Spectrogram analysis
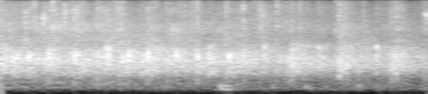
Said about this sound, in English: Come on, let's just give a hand clap of praise and we just declare we're going to receive something from the Lord.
